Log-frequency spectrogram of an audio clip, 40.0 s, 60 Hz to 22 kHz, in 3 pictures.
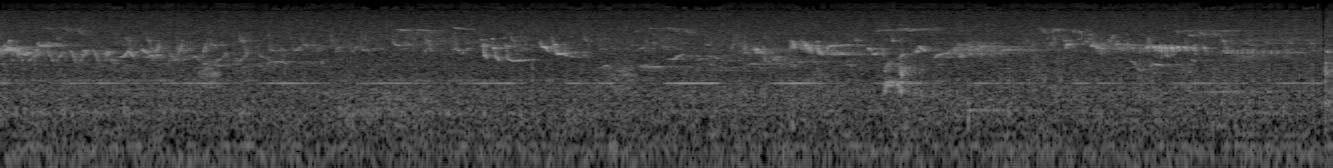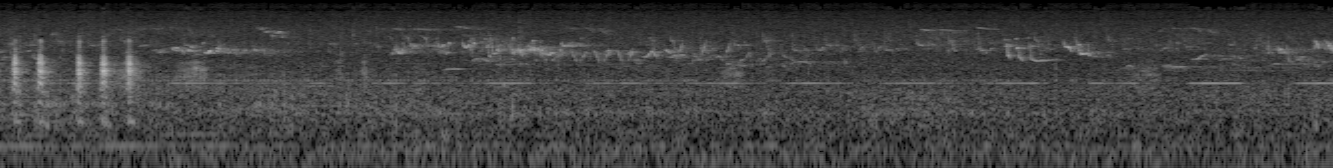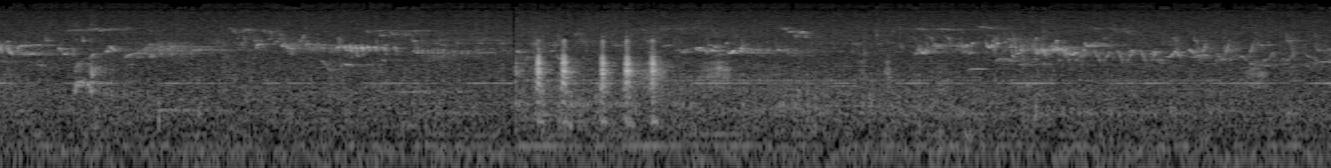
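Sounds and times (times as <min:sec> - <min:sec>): small birds chirping faintly: 0:00.0 - 0:39.9
duck quacking: 0:13.4 - 0:15.4, 0:31.9 - 0:33.9.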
